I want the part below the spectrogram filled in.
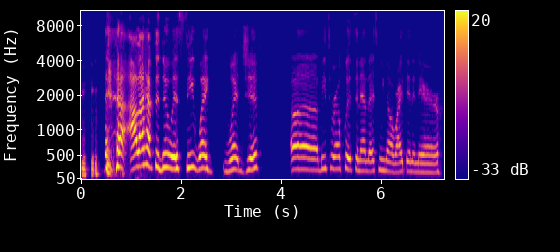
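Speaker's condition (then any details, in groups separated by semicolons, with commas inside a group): No condition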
